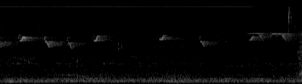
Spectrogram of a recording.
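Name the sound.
birdsong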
